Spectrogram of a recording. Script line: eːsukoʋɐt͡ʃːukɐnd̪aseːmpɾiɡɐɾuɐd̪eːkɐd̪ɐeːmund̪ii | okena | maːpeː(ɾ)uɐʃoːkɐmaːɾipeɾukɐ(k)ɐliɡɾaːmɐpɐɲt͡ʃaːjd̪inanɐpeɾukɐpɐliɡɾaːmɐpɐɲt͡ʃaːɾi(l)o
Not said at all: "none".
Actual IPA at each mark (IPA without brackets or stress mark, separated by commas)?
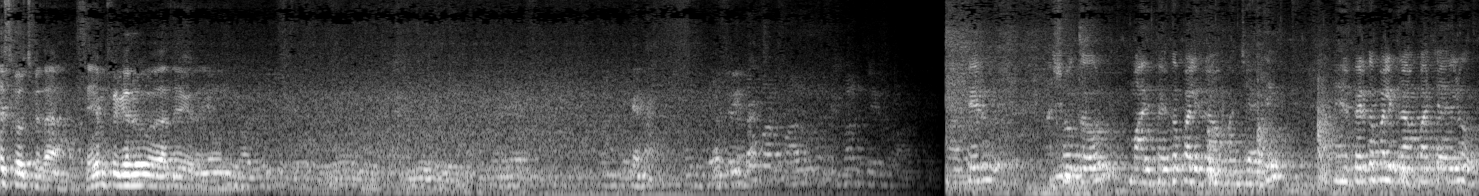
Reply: ɾ, p, l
